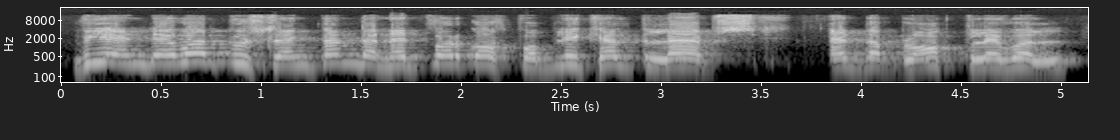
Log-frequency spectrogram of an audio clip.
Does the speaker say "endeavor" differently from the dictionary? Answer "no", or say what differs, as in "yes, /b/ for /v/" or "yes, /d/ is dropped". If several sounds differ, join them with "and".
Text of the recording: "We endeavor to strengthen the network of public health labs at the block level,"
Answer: no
